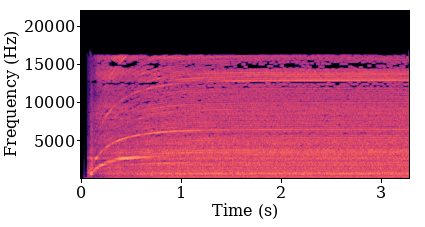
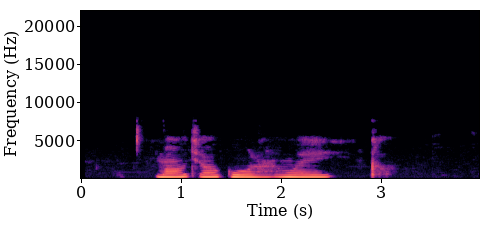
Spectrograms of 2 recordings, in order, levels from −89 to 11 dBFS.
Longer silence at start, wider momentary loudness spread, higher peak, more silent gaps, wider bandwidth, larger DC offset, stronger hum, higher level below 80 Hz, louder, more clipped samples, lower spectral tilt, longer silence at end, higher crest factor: second, 0.05 s vs 0.75 s; second, 2 LU vs 15 LU; first, -2 dBFS vs -6 dBFS; neither; first, 16.5 kHz vs 6.8 kHz; neither; neither; first, -34 dBFS vs -70 dBFS; first, -12 LUFS vs -19 LUFS; neither; second, 0 dB/octave vs -6 dB/octave; second, 0 s vs 1 s; about the same, 14 dB vs 14 dB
